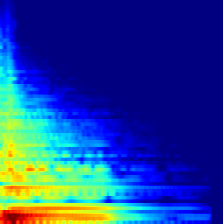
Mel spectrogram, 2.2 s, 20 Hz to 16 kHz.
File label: Eb Minor Double Flat 5th Eb; JGuitar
